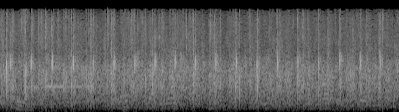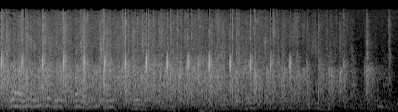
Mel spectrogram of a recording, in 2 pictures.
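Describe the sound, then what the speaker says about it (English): Sustained audience applause at a touchdown club luncheon honoring a prep football player of the year, steady dense clapping with crowd murmur underneath, tapering off at the end. "that's worth a round of applause right there"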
